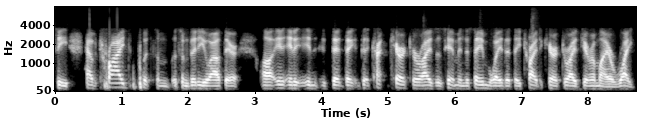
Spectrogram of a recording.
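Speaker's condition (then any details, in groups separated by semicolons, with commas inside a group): Stuttering; covert stuttering, like Joe Biden; elocution improved through appearing on the show; repeated sounds, repeated words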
